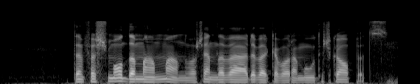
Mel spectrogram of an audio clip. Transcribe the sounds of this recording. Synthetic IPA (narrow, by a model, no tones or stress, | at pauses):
d̪̥ɛnfœʂmɔd̪ːamamːanvaʂɛnd̪avæːɖəvæɾkavɑːɾamuːd̪əʂkɑːpə̰t̪s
